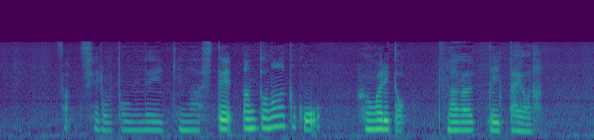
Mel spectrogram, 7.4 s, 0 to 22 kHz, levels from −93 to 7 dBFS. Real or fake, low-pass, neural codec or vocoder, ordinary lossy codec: fake; 7.2 kHz; autoencoder, 48 kHz, 32 numbers a frame, DAC-VAE, trained on Japanese speech; none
